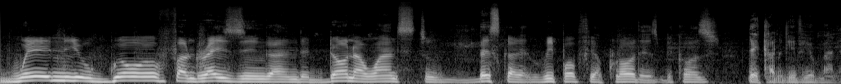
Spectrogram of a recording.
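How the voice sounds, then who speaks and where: A man with a Ugandan accent speaks at a fairly slow pace in a medium pitch, his dark, mellow tone carried by lively intonation. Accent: unchanged Ugandan. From Uganda, Kanungu district. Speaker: nonprofit founder. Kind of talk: interview.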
